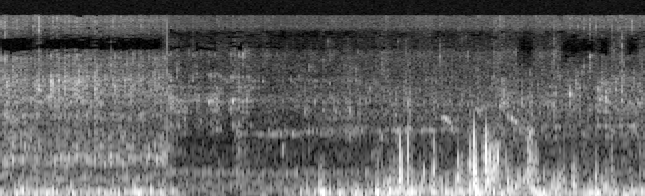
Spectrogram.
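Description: Water trickling and splashing at a concrete livestock trough, with wind rumbling on the microphone. About two seconds in, a run of irregular splashes and knocks follows.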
